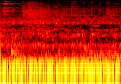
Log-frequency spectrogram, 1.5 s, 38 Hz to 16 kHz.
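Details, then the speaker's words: Honda Click 125i (LED) after replacing 3-piece belt-side parts including worn plastic slider and refitting the cover; steady low idle, even pulse, no kick-starter or gear rattle or scraping, quiet; normal idle. "ม.คม.คนะครับไม่มีเสียงตัวสตาร์ทเท้าไทยละไปลากับเฟืองข้างในนะครับทุกอย่างเงียบเป็นปกตินะครับ"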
